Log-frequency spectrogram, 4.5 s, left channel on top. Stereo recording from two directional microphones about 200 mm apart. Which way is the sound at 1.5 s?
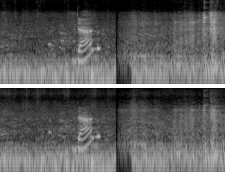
10° left (ahead or behind).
